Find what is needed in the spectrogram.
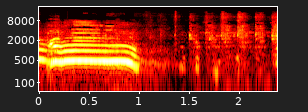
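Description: A loud, drawn-out howling cry, held on one pitch for about a second, then sliding down and breaking off.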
